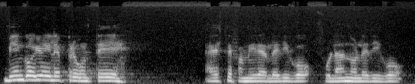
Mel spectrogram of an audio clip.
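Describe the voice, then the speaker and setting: A Salvadoran pastor preaches in a fairly high, mellow voice, leaping up and dropping low as he acts out the people in his story. His words ring out with the long reverb of a church hall. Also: a little fast. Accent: Salvadoran Spanish. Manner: storytelling with acted quotes and swings in pitch. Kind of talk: sermon.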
